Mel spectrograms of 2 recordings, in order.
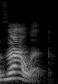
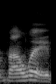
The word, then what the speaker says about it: valet: So his friend suggests to him to get what's called a valet, or valet, depending on your pronunciation.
